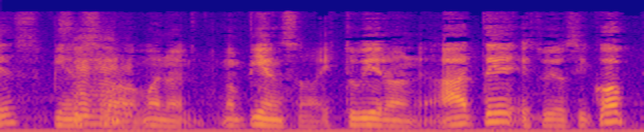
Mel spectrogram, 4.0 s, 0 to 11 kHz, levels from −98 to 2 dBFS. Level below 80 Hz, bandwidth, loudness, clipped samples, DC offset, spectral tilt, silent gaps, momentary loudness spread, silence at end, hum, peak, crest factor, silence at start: -58 dBFS; 8.8 kHz; -30 LUFS; under 0.1%; 0.5%; -5 dB/octave; none; 10 LU; 0.1 s; none; -10 dBFS; 20 dB; 0 s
